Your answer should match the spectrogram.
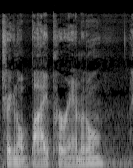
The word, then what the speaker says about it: trigonal bipyramidal: be what we call trigonal bipyramidal. Or some people pronounce it trigonal bipyramidal. I hate that, but that's actually also a correct pronunciation.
